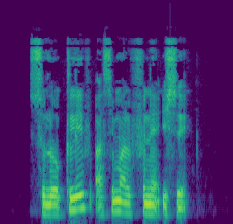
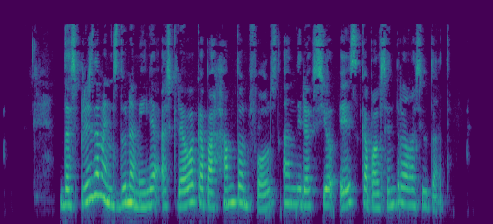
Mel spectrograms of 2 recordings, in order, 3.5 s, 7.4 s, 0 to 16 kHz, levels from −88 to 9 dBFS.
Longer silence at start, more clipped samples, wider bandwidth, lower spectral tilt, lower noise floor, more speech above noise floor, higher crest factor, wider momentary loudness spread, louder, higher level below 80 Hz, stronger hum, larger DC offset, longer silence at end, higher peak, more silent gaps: about the same, 0.45 s vs 0.5 s; neither; second, 9.4 kHz vs 11.5 kHz; about the same, -4 dB/octave vs -3.5 dB/octave; first, -73 dBFS vs -63 dBFS; first, 61 dB vs 41 dB; second, 14 dB vs 20 dB; second, 6 LU vs 9 LU; first, -12 LUFS vs -23 LUFS; first, -54 dBFS vs -74 dBFS; neither; neither; about the same, 0.7 s vs 0.75 s; first, 0 dBFS vs -4 dBFS; neither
